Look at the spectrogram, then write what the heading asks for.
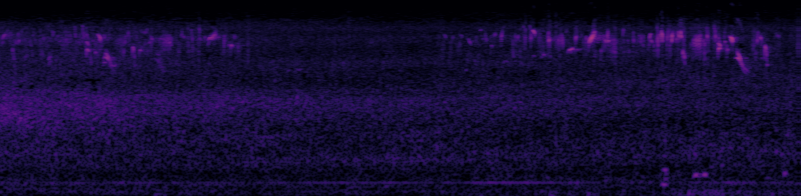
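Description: Small birds chirping, faint and high-pitched, over a steady low drone that fades out after about four seconds. Near the end come a few knocks of footsteps on dry, stony ground.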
